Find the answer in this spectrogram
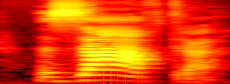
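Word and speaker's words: завтра: russian language sounds Zafra zavtra there are two syllables in this word and the stress is on the first letter I Zahra and here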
